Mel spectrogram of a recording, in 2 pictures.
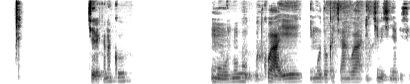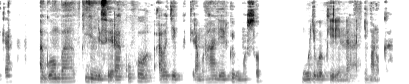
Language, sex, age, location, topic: Kinyarwanda, male, 25-35, Kigali, government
